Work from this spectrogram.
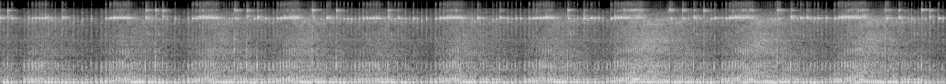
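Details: Djebel motorcycle: single thumps with slow surging rise and fall and a faint high whistle on top; strange noise of unknown origin.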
